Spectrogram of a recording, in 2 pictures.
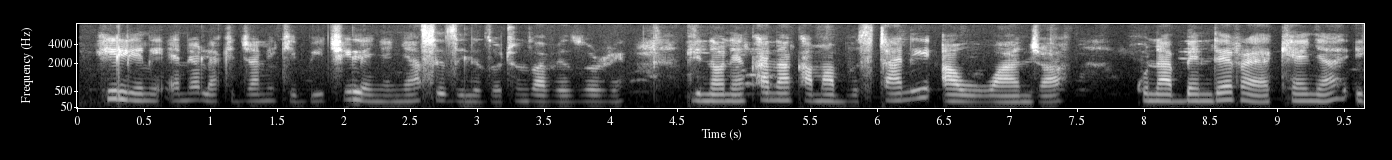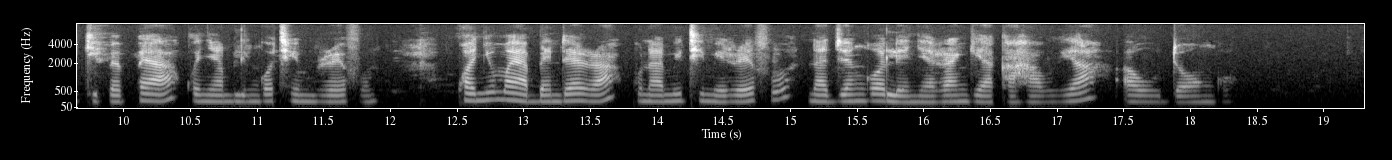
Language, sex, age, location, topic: Swahili, female, 18-24, Kisii, education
